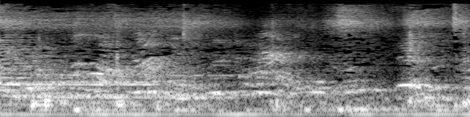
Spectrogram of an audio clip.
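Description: A group of young children chattering and calling out at once, many voices overlapping.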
